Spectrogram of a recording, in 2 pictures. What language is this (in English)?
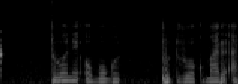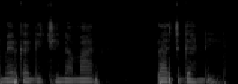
Luo (Kenya and Tanzania)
